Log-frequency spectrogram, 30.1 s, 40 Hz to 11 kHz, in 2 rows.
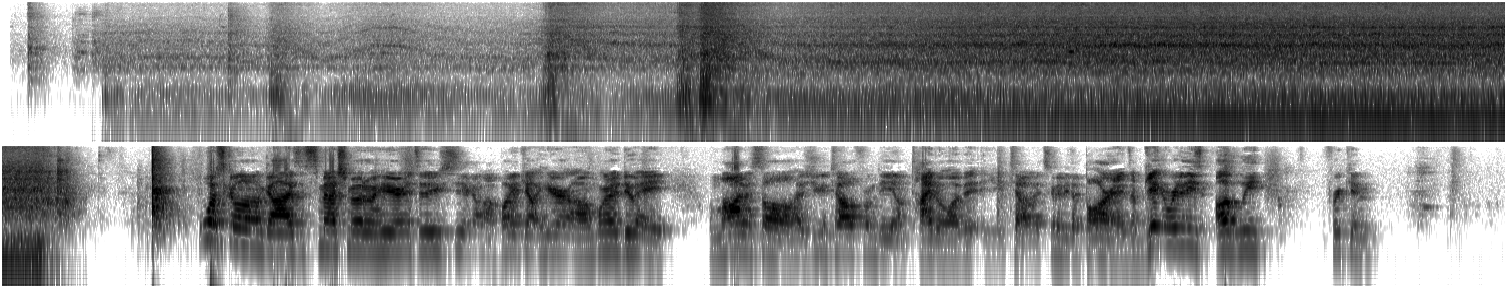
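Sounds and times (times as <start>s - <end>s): motorcycle engine revving: 0.9s - 15.9s.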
